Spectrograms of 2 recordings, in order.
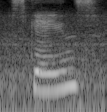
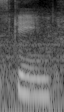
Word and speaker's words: skein: And I think that the darker skeins. Somebody sent me an email and said it's skein, not skein, which I know it's skein as in neighbor, okay, and I usually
